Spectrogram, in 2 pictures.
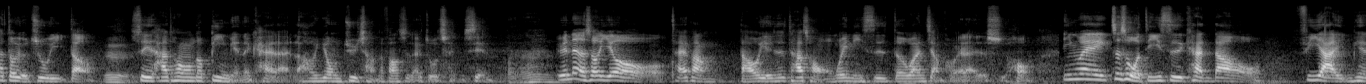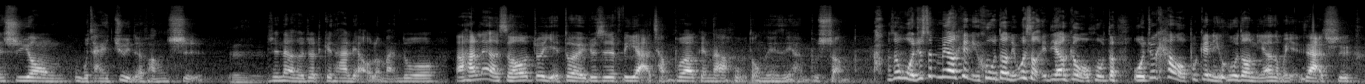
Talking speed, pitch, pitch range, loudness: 355 characters per minute, 160 Hz, 140-195 Hz, -18 LUFS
